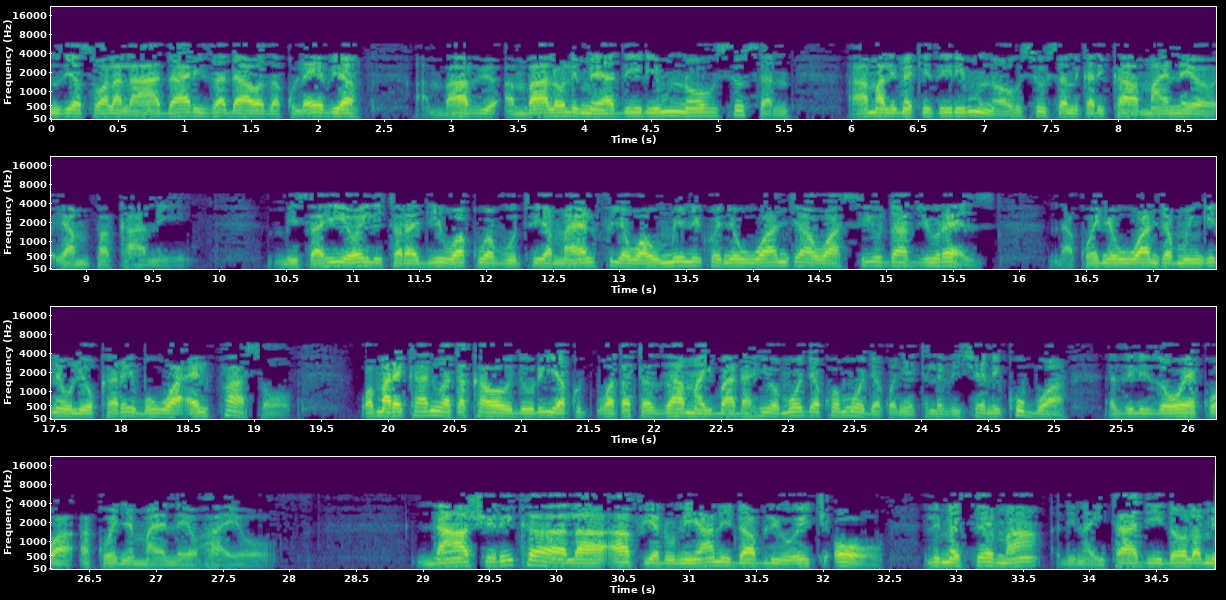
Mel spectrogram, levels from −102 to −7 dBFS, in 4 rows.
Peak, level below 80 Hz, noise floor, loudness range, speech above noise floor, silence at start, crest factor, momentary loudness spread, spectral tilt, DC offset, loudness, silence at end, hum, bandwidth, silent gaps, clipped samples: -2 dBFS; -62 dBFS; -64 dBFS; 5 LU; 41 dB; 0 s; 22 dB; 11 LU; -3 dB/octave; under 0.1%; -23 LUFS; 0 s; none; 6 kHz; none; under 0.1%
